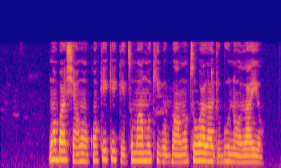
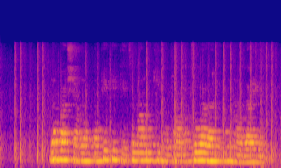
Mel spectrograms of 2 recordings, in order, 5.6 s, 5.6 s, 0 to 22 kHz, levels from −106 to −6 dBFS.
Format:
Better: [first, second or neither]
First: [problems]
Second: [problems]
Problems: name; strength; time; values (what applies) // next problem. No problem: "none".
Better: first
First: none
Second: background sound (Fire / Fireworks); 17 dB below the speech // room echo; dies away in 0.9 s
